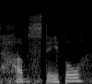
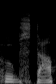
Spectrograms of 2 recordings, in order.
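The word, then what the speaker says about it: Huub Stapel: Like I said, the lead guy, I think his name's Hub Staple, and it's probably pronounced like Hoob Stapel or something like that.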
